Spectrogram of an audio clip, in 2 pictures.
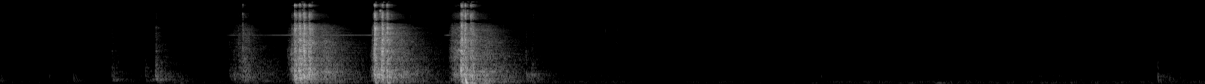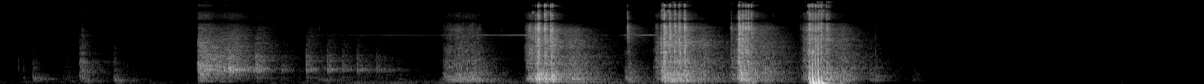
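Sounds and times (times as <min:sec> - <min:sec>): hand rivet tool crunching: 0:17.3 - 0:20.8.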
